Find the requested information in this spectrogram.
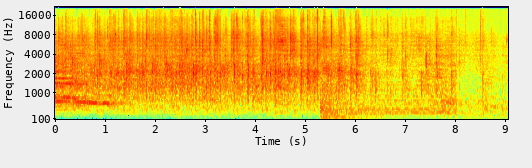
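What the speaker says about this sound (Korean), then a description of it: "박수 한번 쳐드리겠습니다." An audience at a labor union cultural rally in Korea claps loudly and continuously, dense applause that thins and fades toward the end.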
